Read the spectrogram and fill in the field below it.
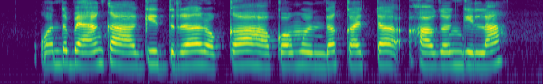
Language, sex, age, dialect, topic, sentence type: Kannada, female, 18-24, Dharwad Kannada, banking, statement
